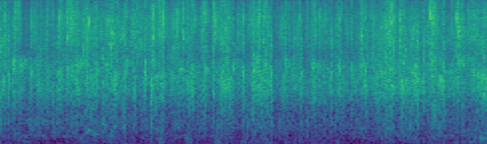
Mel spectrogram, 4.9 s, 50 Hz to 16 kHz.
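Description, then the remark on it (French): An audience claps steadily for a guest who is invited to stand, at the Rencontres du 7e art film event; a dense, sustained wash of applause that stays loud and even for the whole stretch with no voices standing out. “On peut l'applaudir, il peut se lever, puisque...”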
